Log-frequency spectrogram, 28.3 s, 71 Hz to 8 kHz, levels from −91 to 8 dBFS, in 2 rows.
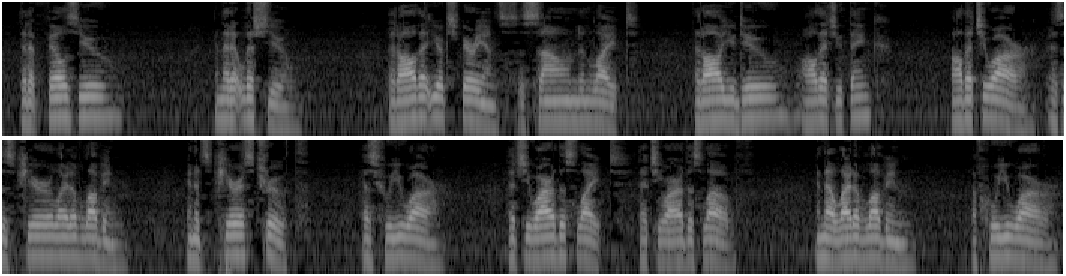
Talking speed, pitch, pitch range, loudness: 135 wpm, 125 Hz, 120-135 Hz, -40 LUFS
